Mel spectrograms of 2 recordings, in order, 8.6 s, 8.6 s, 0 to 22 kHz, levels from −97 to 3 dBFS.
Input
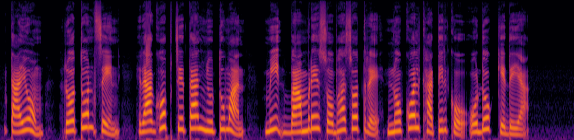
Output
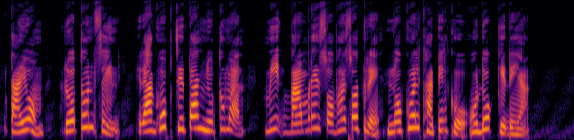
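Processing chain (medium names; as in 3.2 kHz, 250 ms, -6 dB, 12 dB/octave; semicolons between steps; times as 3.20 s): high-pass 240 Hz 12 dB/octave, from 3.22 s 560 Hz, from 5.23 s 110 Hz; barber-pole phaser +2.9 Hz; trim +3 dB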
